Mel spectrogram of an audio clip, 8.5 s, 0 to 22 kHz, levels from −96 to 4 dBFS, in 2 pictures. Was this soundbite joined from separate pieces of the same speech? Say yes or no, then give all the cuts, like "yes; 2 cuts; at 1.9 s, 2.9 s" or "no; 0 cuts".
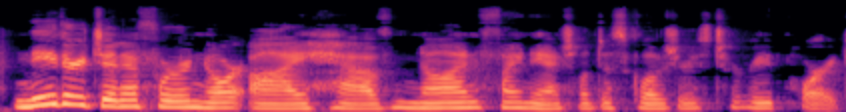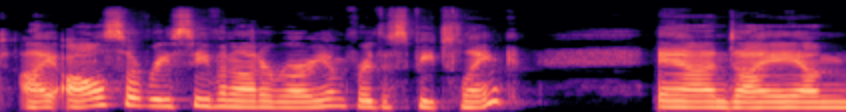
yes; 1 cut; at 4.3 s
